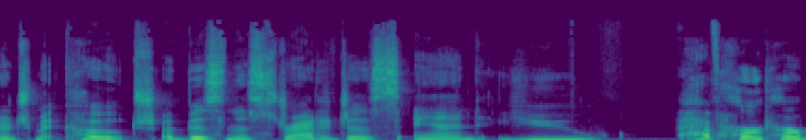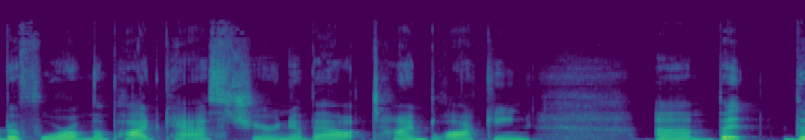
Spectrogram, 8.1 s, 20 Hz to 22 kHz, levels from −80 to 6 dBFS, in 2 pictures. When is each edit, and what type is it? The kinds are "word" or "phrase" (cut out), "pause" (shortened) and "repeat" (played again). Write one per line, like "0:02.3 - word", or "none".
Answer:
none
